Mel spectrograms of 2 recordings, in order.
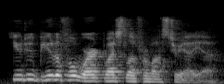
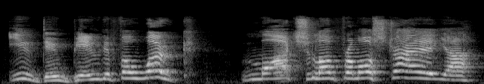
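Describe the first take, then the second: First: It is read in the speaker's ordinary accent. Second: It is read in a put-on Australian accent.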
